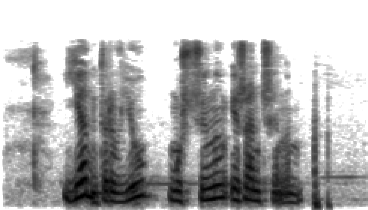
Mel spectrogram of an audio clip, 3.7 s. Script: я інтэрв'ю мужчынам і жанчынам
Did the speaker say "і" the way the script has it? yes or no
yes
